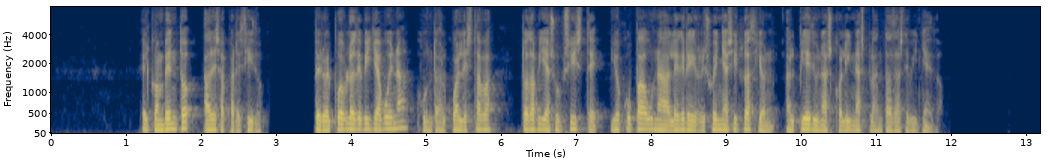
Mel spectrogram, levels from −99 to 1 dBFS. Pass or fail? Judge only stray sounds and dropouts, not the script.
pass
